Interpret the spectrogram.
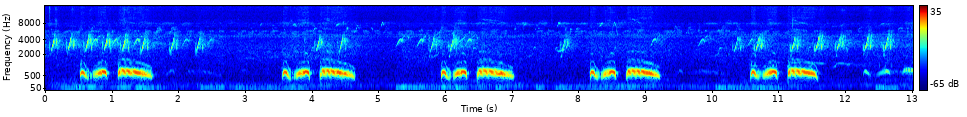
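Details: Spotted dove being lured in the wild on newly worked land planted with young oil palms: repeated three-part coo phrases, two short hooted notes and a longer falling coo, about every two and a half seconds, with faint high chirps of small birds above.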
